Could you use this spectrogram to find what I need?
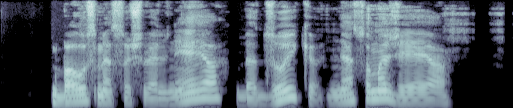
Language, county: Lithuanian, Kaunas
